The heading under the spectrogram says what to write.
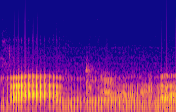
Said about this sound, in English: A loud, growling, angry noise starts emanating from the door, and it begins to slide up into the ceiling.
